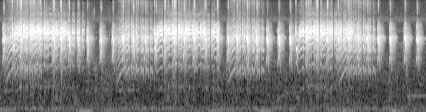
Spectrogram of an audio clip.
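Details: Dense, high prinia chattering in four long trilled bursts, each followed by a few clipped chips. The lure combines two prenjak call types to quickly call wild prinias.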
